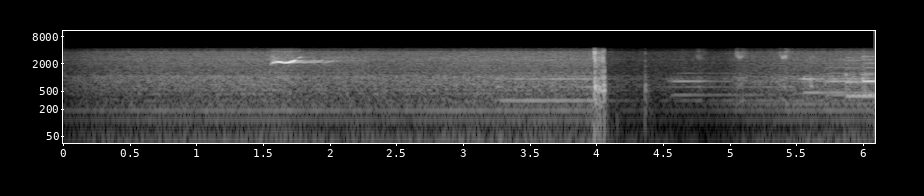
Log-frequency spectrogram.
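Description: Movie trailer soundtrack heard through a speaker: a hiss that grows steadily louder, a short sharp whistle-like chirp under two seconds in, a click about four seconds in, then soft sustained piano-like notes that build toward the end.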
